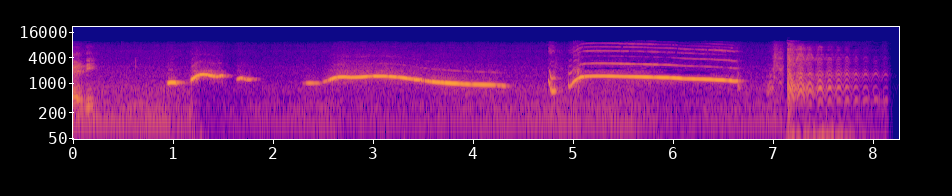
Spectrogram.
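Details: Small dog howling in a series of high, tonal cries: short wavering notes first, then a long falling howl, then a rich, sustained howl held level for almost two seconds, ending in a brief noisy burst.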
